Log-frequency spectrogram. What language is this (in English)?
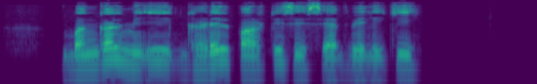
Torwali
